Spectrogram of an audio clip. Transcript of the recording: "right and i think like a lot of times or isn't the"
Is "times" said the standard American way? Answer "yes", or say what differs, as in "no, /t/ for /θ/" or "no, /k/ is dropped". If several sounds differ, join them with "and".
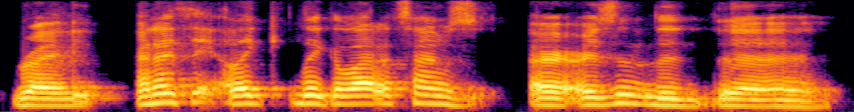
yes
